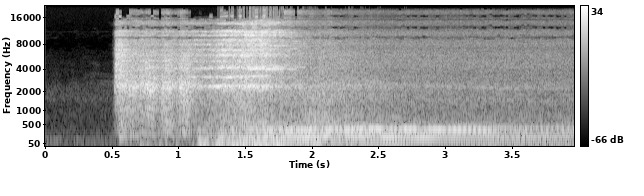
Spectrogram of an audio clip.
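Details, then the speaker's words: Toyota Supra 2JZ, about 520 whp, tuned in warmer Florida weather and different ethanol content; cold start in chilly weather, cranks and fires then uneven wavering idle, rough cold start. "It's a little rough on cold start because it's it's getting a little chilly here."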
